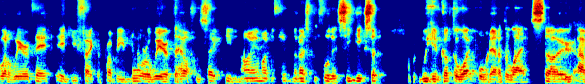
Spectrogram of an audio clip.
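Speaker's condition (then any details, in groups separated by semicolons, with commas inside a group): No condition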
